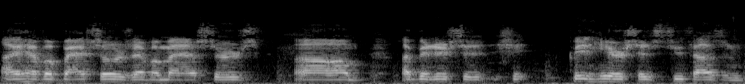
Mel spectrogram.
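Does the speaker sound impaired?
Yes: stroke; talks a little funny since stroke, cognition intact.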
